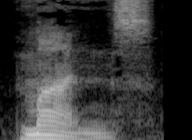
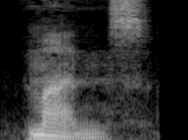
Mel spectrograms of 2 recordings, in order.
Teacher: again the th sound followed by an S is too difficult pronounce this word without the th sound just say months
